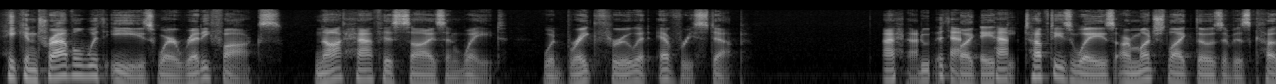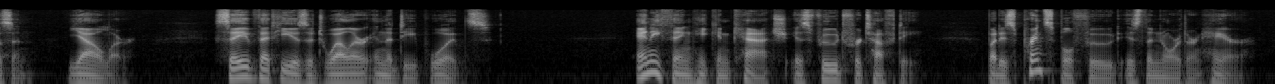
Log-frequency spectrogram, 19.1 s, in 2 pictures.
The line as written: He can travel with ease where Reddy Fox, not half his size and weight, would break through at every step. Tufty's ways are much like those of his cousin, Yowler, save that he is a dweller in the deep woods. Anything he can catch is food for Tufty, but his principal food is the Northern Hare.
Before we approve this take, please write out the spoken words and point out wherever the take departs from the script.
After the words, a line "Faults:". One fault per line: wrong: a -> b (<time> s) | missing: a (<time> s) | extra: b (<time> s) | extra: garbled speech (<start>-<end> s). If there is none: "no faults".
He can travel with ease where Reddy Fox, not half his size and weight, would break through at every step. [garbled] Tufty's ways are much like those of his cousin, Yowler, save that he is a dweller in the deep woods. Anything he can catch is food for Tufty, but his principal food is the Northern Hare.
Faults:
extra: garbled speech (6.6-7.6 s)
